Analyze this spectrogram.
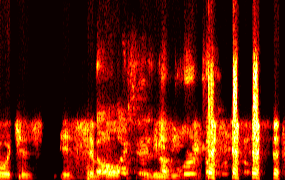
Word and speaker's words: Aburto: Aburto? People typically say Roberto Aburto, which is simple and easy. Aburto. Aburto is the Spanish pronunciation, but Roberto Aburto is the normal.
